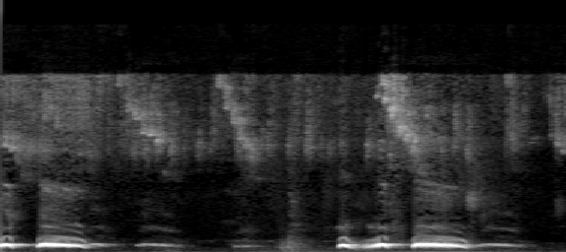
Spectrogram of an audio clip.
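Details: Spotted dove in breeding mood, calling eagerly to stir rivals into calling: two phrases of low hollow coos, a short note leading into a longer drawn coo and a soft tail, the pattern repeated after a quiet gap.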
